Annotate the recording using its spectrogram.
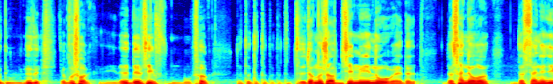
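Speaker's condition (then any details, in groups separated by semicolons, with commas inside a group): Cerebral palsy; affects movement and walking, muscle surgery; walks 10-15 km daily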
